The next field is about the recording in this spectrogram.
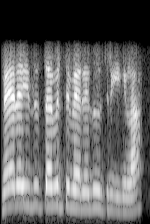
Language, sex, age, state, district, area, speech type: Tamil, female, 18-30, Tamil Nadu, Madurai, urban, conversation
